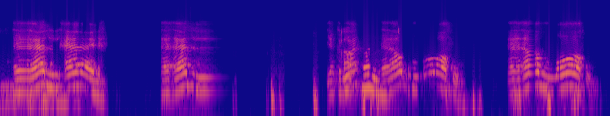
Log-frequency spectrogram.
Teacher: Tak boleh dibaca dengan tahqiq. Jadi caranya adalah hamzah yang kedua ini dibaca antara hamzah dengan alif. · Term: tasghir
